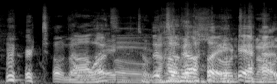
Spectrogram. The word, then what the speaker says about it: Tonale: And why would you name a car that probably half the population can pronounce? Unless I'm the only one. Oh. Well, then there's the new Alfa Romeo Toenail. Or Tonale.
